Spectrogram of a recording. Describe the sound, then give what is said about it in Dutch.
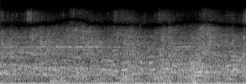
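A dense, steady wash of crowd noise from many people walking together in a protest march near the Binnenhof, a murmur of overlapping voices and shuffling without any single voice standing out, sustained at an even level throughout. “Nou, de demonstratie is weer compleet.”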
